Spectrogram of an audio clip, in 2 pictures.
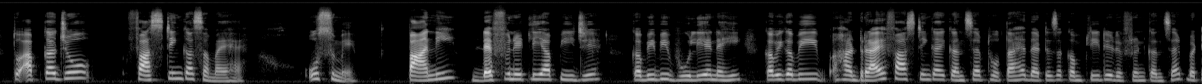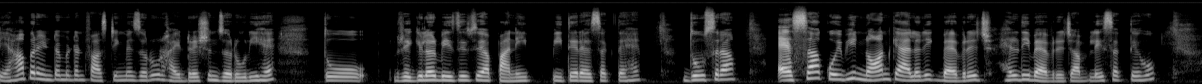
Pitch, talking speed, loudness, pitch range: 205 Hz, 160 wpm, -21 LUFS, 185-230 Hz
